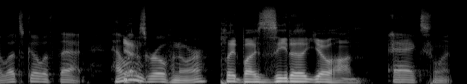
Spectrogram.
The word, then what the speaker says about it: Grosvenor: an s in there it does have an s but i think the s is silent okay grosvenor let's go with that helen grosvenor played by zeta johan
